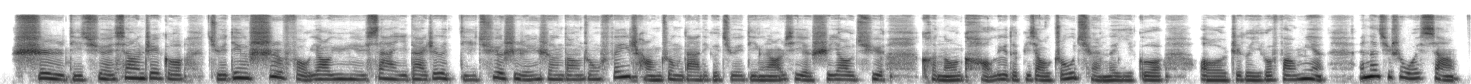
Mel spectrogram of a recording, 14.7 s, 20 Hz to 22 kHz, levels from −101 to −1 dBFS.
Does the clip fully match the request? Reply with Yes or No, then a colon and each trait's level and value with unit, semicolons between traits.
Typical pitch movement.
Yes: average, 3.8 semitones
